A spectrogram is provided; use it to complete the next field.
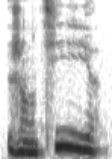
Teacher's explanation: les lèvres sont tirées à cause du I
